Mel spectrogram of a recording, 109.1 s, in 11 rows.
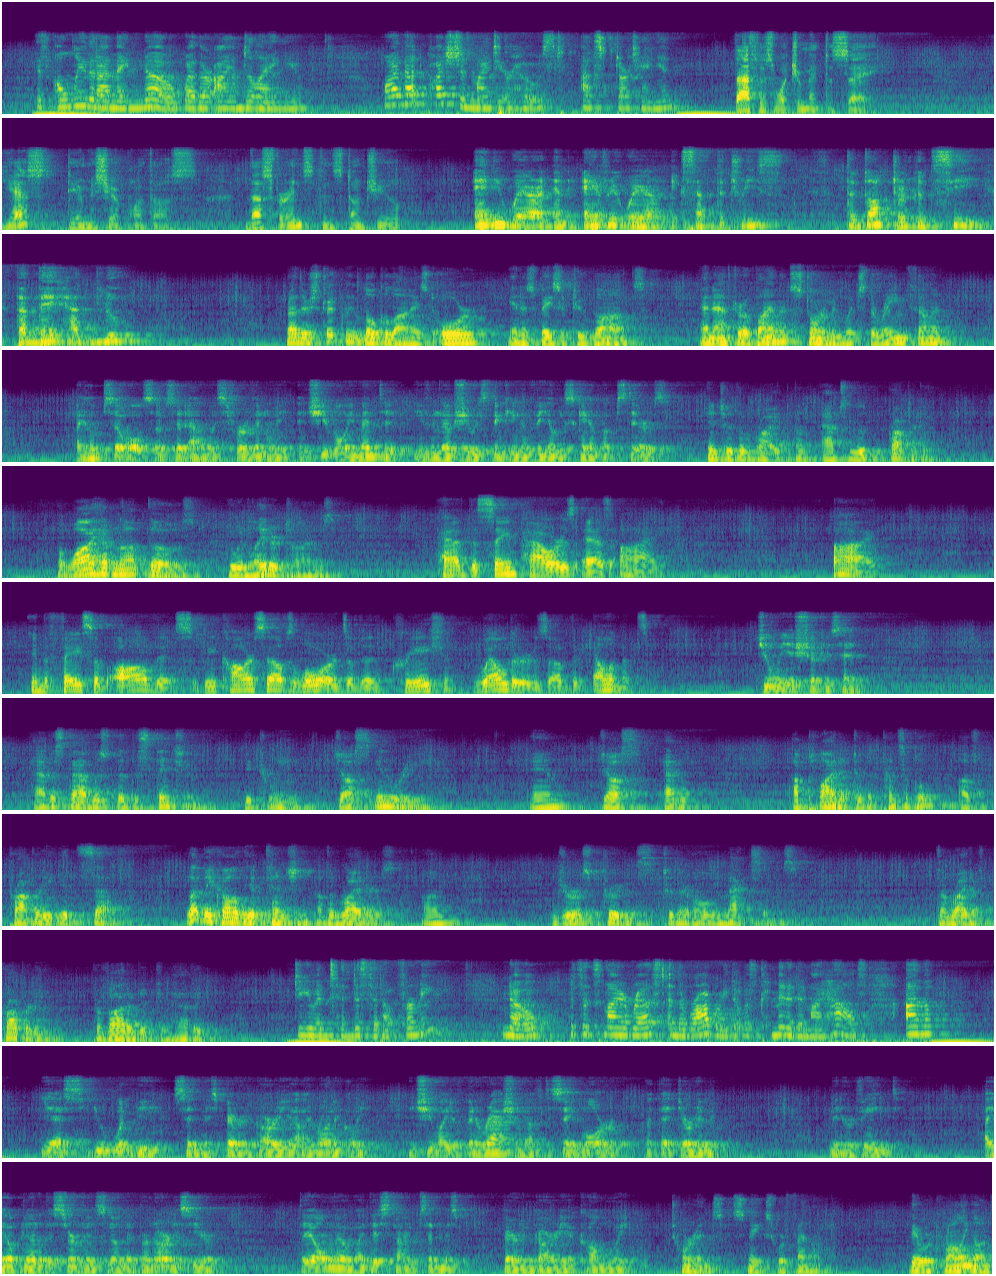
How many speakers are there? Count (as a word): seven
